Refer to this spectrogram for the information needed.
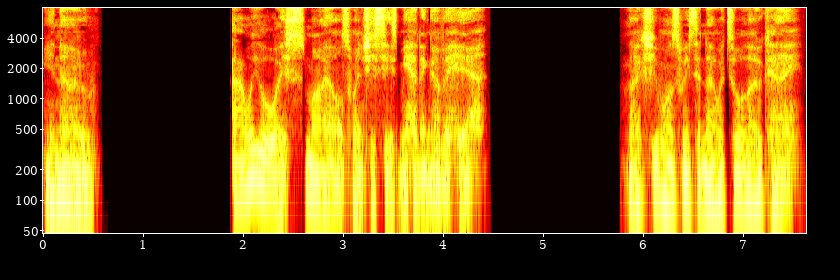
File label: Ambient Barks, en; Warframe; Mall Romance; Arthur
